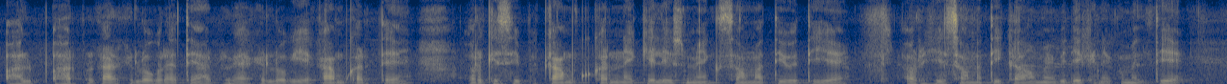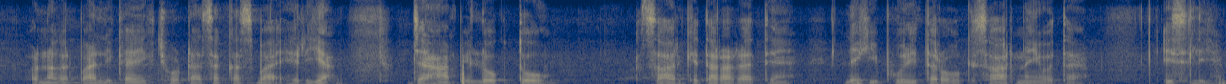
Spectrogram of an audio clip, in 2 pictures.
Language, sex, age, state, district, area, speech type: Hindi, male, 30-45, Uttar Pradesh, Mau, rural, spontaneous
